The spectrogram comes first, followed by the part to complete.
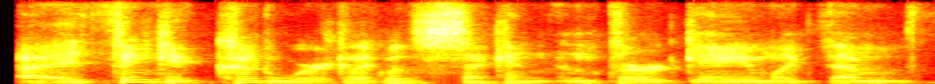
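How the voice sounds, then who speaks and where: A man co-hosting a podcast in casual chat, rambling and halting, with many restarts. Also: medium pitch, lively intonation, slight background noise, low-quality recording. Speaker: podcast co-host.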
